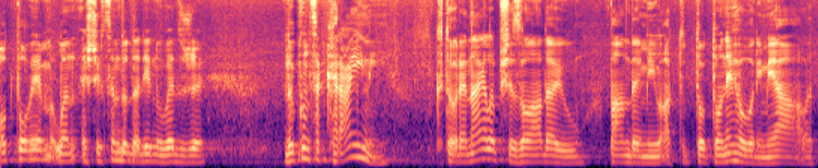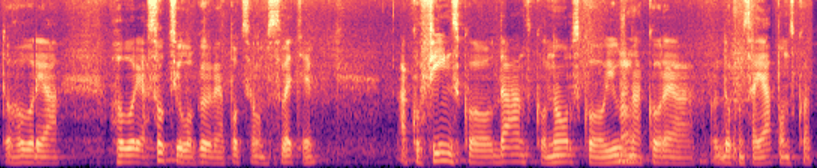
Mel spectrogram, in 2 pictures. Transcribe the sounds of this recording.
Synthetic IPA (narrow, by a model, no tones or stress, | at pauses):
ɔt̪̚pɔʋɪɛmlɛnɛʃcɛxt͡sɛmd̪ɔd̪a̰ɟjɛd̪nuʋɛd͡zʒɛ | d̪ɔkɔnt͡sakɾʔajini | kt̪ɔɾɛːnajlɛpʃɪɛzʋlaːd̪ajuː | pand̪ɛːmiuʔa̰t̪ɔt̪ɔt̪ɔɲɛɦɔʋɔɾiːmjaa̰lɛt̪ɔ̰ɦɔʋɔɾɪaɦɔʋɔɾɪasɔt͡siɔlɔɡɔjɔʋɪapɔt͡sɛ̰lɔmsʋɛcʰɛ | a̰kɔfiːnskɔd̪aːnskɔnɔɾskɔjuʒnakɔɾɛad̪ɔkɔnt͡sajapɔnskɔa̰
